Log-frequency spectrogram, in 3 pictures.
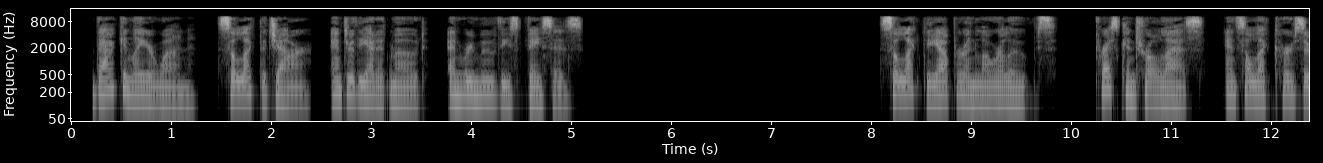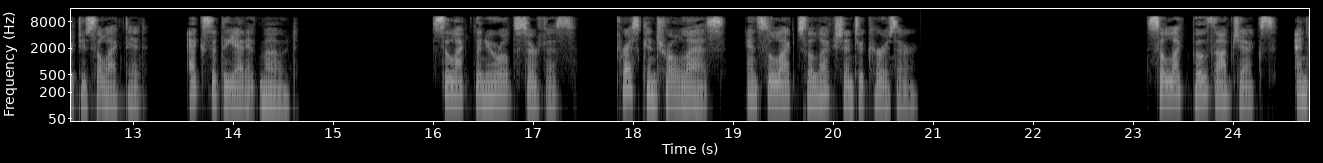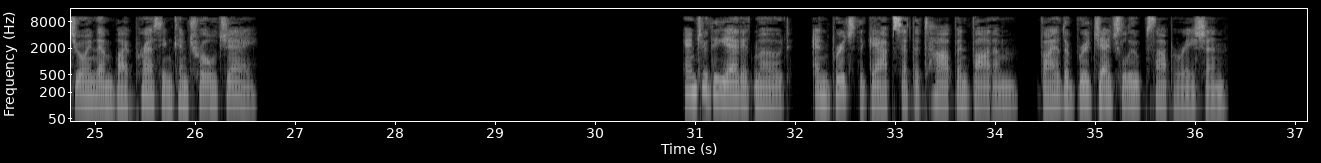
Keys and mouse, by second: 0.6-1.2 middle drag, 1.2-3.4 drag, 3.4 Tab, 4.7 ctrl+z, 5.7 x, 8.7-10.5 middle drag, 10.5-12.3 drag, 11.2 shift+s, 13.9 Tab, 19.3 shift+s, 26.9 ctrl+j, 31.4 Tab, 31.9 middle click, 32.1 middle click, 32.3 middle click, 32.7 middle click, 33.4 a, 35.8 w.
